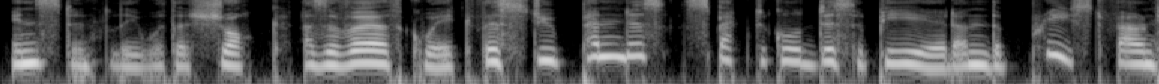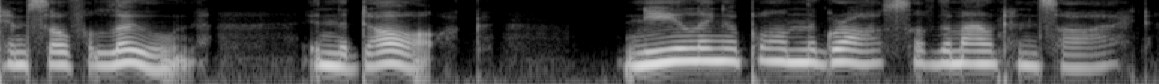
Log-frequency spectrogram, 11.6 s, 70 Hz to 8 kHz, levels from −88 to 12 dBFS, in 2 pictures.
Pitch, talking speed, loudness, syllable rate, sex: 225 Hz, 145 wpm, -17 LUFS, 4.7 syllables/s, female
